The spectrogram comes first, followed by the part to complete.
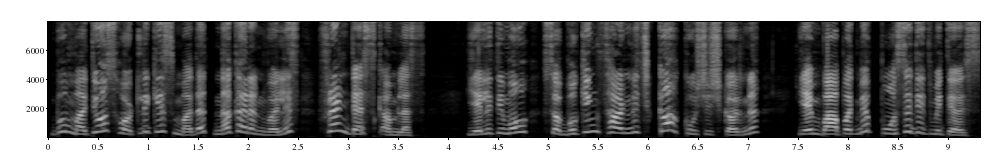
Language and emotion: Kashmiri, angry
